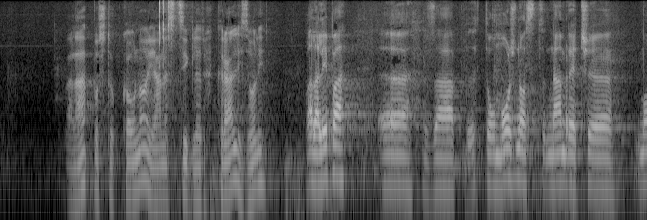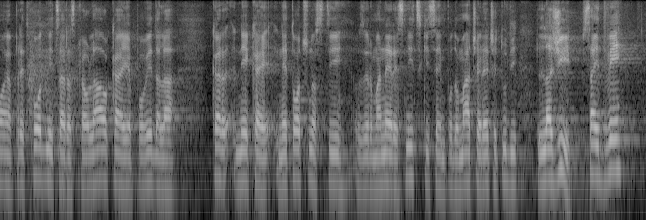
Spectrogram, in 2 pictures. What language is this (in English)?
Slovenian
